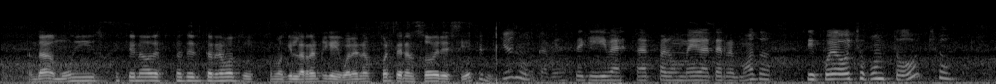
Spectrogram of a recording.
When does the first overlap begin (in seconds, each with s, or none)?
none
